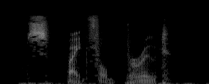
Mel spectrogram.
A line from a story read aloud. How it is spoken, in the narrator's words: muttered Simonov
